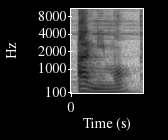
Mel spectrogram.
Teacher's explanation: estás diciendo que la sílaba tónica es la antepenúltima. La palabra ánimo es esdrújula.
